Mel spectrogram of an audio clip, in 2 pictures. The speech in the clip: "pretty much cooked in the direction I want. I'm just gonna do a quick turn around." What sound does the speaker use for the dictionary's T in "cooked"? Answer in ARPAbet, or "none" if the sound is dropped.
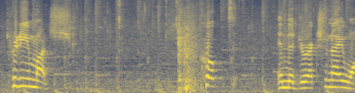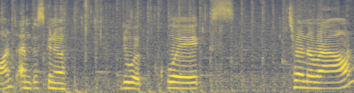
T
